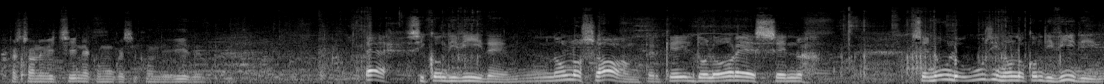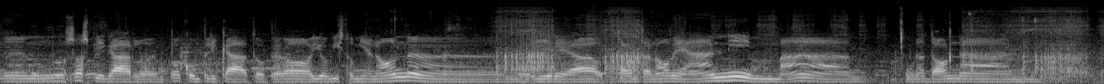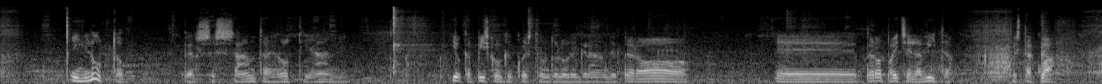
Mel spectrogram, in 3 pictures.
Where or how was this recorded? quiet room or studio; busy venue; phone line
busy venue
